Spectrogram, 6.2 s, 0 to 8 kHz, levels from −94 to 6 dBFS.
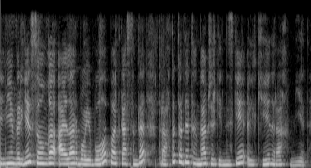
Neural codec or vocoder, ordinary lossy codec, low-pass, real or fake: none; none; 7.2 kHz; real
